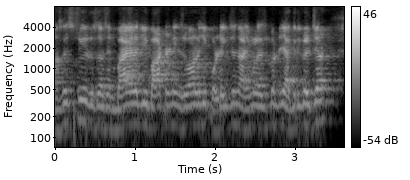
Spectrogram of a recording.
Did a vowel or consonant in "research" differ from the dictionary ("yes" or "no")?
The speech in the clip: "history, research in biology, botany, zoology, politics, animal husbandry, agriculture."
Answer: yes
